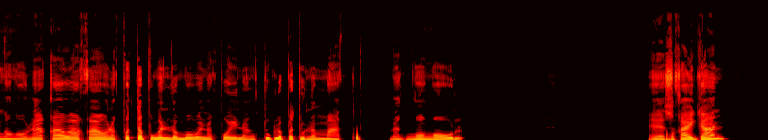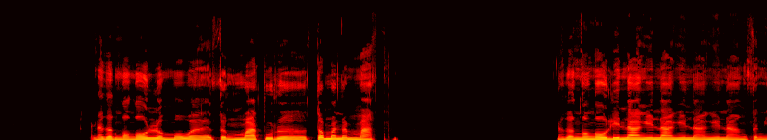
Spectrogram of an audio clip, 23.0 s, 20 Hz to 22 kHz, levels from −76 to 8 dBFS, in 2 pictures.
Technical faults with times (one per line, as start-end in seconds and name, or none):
14.66-16.68 wrong sample rate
